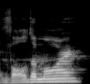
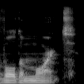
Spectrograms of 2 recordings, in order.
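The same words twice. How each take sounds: First: The final T sound is silent. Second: The final T sound is pronounced. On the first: This is the older audiobook pronunciation. "he still pronounces it Voldemort" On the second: This is the pronunciation used in the films. "like the movies kind of added the T"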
